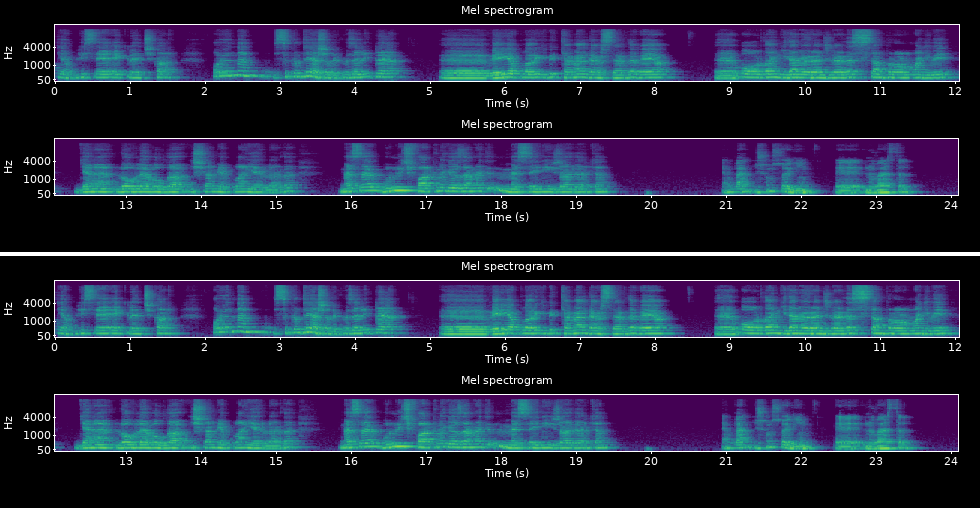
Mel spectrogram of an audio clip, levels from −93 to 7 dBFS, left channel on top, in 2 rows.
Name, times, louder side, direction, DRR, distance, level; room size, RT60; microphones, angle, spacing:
voice 1, 0.0-1.6 2.1-4.7 5.1-8.2 8.8-12.0 12.3-15.4 15.8-19.5, right 1 dB, 20° right, 2.0 m, -23 dB
voice 2, 20.9-22.2 22.4-23.4, left 1 dB, 60° right, 1.9 m, -24 dB
7.3 x 5.9 x 2.8 m
head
